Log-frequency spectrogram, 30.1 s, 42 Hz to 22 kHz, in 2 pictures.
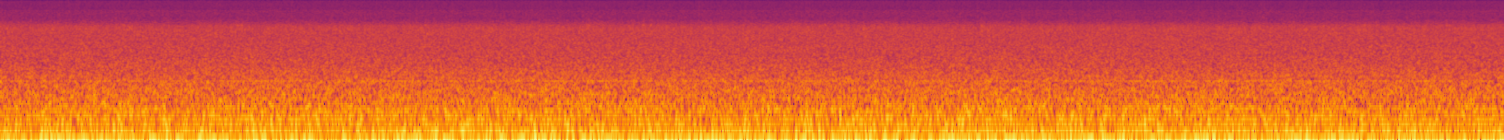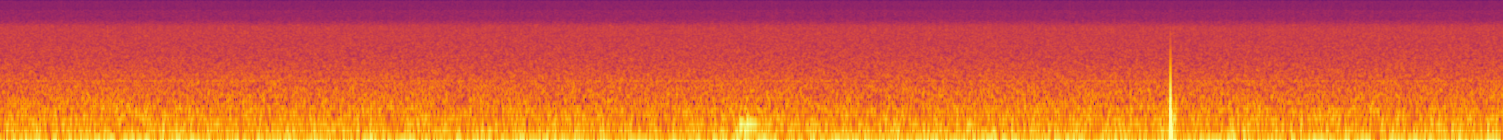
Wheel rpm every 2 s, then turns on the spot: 0, 0, 0, 0, 0, 0, 0, 0, 0, 0, 0, 0, 0, 0, 0.
none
